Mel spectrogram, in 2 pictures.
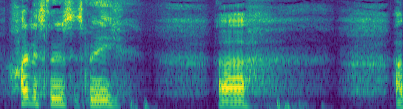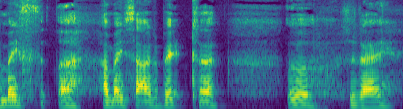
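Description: A man's voice: mid-range voice, takes it slowly, pauses often, darkish tone. A man with a summer cold, hosting a comedy podcast with fretful asides. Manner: fretful, sighing "oh dear" asides. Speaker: podcast host. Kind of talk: comedy podcast monologue and sketch.

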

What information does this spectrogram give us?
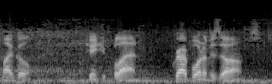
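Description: An actor playing a calm, ruthless squad leader with a clipped, commanding manner in an action audio drama. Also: male voice, deep voice, moderate pace, a little hiss or hum. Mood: steely command.

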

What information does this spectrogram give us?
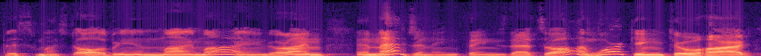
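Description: A man acting an excitable scientist husband who tells his own story in a 1950s radio drama, with dramatic, wry delivery. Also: medium pitch, slow, hardly any pauses. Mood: agitated. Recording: dull 1950s radio recording, music behind.

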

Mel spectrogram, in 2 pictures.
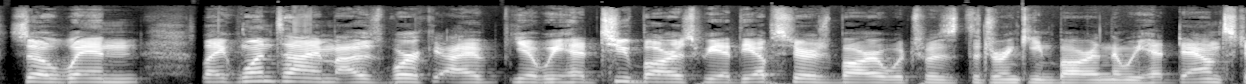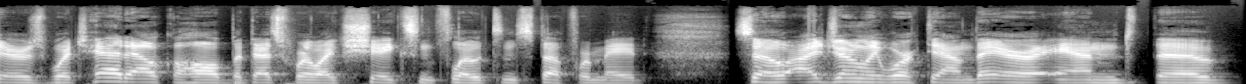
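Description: Bright, clear-voiced man telling stories. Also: a little high, brisk. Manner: relaxed anecdotal storytelling. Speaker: podcast guest. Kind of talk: casual podcast chat.

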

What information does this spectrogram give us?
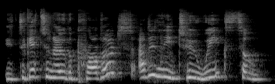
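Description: Woman, fifties, slight Liverpool accent, fairly high voice, chatty self-mocking storyteller, podcast guest. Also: expressive, fairly quick. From Liverpool, England. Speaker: guest, sales coach. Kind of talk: casual podcast interview.

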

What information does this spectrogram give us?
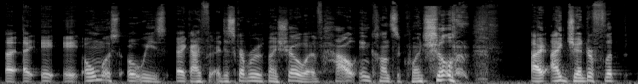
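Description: A man's voice: on the high side, moderate pace, vocal fry, a bit bright, no echo. A man talking casually as a podcast guest about his work as a writer and director, in a rambling way, repeating words for emphasis. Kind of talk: casual conversational discussion.

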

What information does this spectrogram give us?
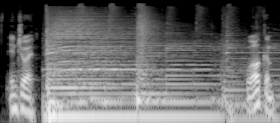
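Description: A man hosting a podcast, reading a measured introduction and asking questions. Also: soft background music. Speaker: podcast host.

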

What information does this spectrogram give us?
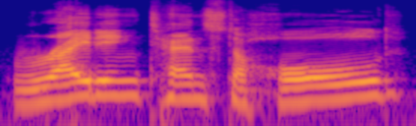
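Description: A man's voice: fairly high pitch, takes it slowly, smooth. A man giving casual commentary and reading aloud, bookish and given to digressions. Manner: bookish, digressive, stopping to comment on what is read. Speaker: video commentary host.

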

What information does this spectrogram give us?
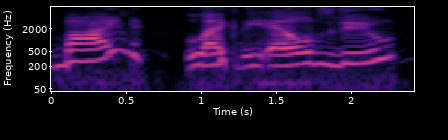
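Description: A woman's voice: a little high, big pitch swings, drawn-out words, sharp tone, no room sound, exaggerated voice. A woman voicing an anxious male elf who asks nervous questions.

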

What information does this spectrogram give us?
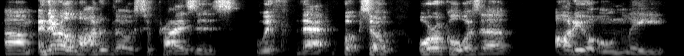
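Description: A man chatting casually as an interview guest, circling through his phrases in a halting way. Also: fairly low pitch, lively intonation, fairly bright tone. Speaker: guest, novelist. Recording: roomy, echoey sound.

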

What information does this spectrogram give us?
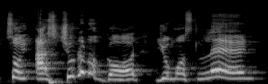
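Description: A Nigerian man preaching a lively church sermon, repeating key phrases and joking with the congregation. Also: very high-pitched, measured pace. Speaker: pastor.

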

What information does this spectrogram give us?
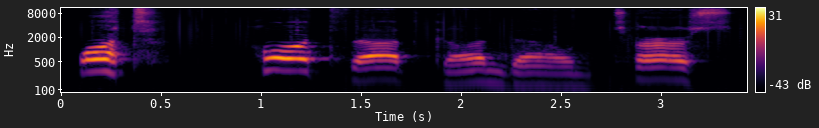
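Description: An actor playing a grumpy, commanding old farmer, scolding as if roused from sleep, in a radio drama. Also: male voice, high voice, sing-song, very slow, narrow, tinny audio, exaggerated voice. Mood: cranky, indignant. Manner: cranky, scolding.

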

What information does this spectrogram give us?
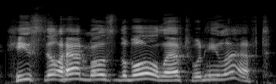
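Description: A man's voice: high-pitched, fairly even intonation, measured pace, gravelly, a bit bright. A man in his thirties co-hosting a podcast in a rambling, laid-back way, swearing constantly and laughing often. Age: 30s. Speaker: podcast co-host. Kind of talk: casual stoned chat.

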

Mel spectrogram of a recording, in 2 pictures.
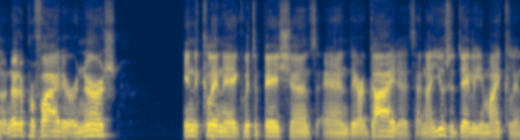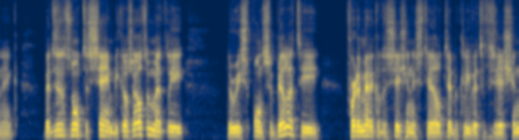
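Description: A man's voice: mid-range voice, pushed and bright. A middle-aged man with a Dutch accent, giving long, thoughtful answers as an interview guest with small restarts. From Netherlands. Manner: talkative, explains at length with small restarts. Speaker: guest, ophthalmologist and AI researcher.

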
